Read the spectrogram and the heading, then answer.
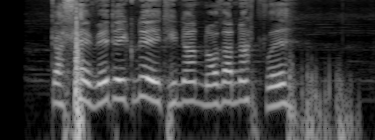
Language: Welsh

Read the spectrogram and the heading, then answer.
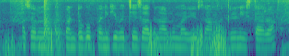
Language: Telugu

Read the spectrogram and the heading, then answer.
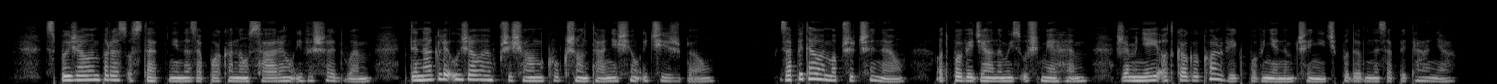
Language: Polish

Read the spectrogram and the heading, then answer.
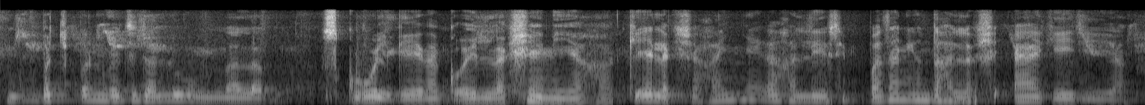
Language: Dogri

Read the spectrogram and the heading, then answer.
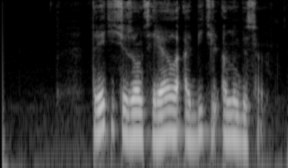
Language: Russian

